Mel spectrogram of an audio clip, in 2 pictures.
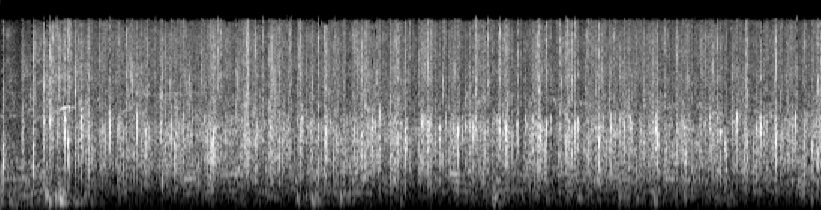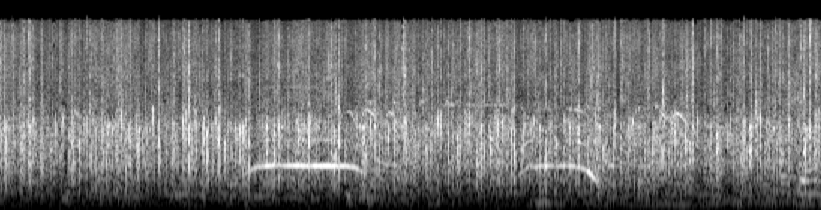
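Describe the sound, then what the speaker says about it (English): An audience at a Veterans Day ceremony in Bastrop gives long, steady applause that stays even throughout, with a few faint voices beneath. "A very well-deserved applause for Colonel Stanberry."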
